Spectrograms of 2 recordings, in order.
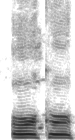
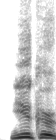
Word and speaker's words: Euchre: So there's these pictures that have come up that have said Urker Christmas, and there's a there you go, but it's pronounced Euchre Christmas, and it's supposed to have something to do with Disney, right?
